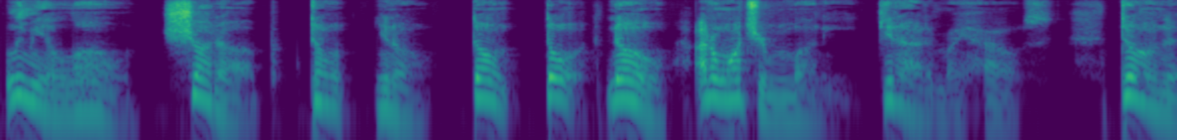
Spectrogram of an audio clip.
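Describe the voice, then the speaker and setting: The speaker uses a put-on character voice with a low-to-middle pitch. The pitch swings very widely at a moderate pace. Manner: flat, monotone, no inflection.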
